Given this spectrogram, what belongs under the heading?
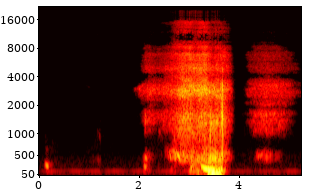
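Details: Pit bull dog snoring while asleep: long, rising snorting inhalation ending in a loud rattle, then a softer hissing exhalation over a low background hum.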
